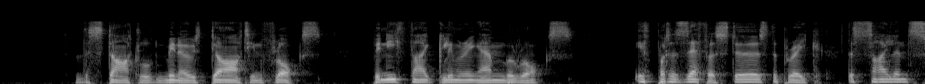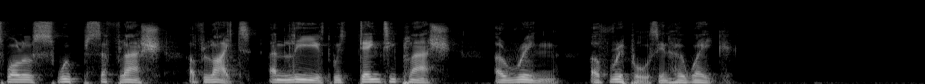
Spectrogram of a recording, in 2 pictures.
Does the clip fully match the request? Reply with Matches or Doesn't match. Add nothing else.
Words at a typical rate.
Doesn't match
